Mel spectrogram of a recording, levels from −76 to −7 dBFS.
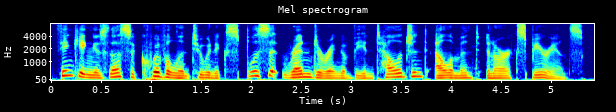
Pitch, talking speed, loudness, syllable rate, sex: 150 Hz, 165 wpm, -20 LUFS, 6.0 syllables/s, male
